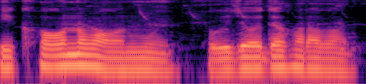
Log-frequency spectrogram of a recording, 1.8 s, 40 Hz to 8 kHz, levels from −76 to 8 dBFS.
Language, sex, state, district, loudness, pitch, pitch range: Chakma, male, Tripura, Dhalai, -17 LUFS, 110 Hz, 100-115 Hz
